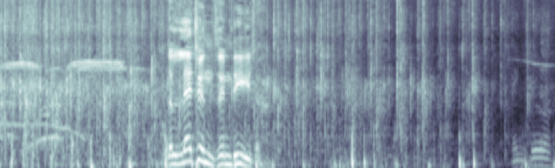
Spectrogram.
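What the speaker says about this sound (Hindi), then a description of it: "अब्बास मस्तान साहब के लिए जोरदार तालियां." Audience applause breaks out at a film trailer launch event, clapping running under an amplified host's voice and background music, swelling briefly in the middle before thinning into scattered claps.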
